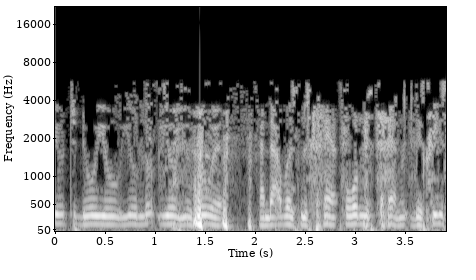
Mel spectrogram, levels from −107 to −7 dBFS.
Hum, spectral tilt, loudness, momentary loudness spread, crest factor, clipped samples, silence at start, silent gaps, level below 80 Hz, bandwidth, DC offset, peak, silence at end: none; -6 dB/octave; -21 LUFS; 9 LU; 20 dB; under 0.1%; 0 s; none; -38 dBFS; 6 kHz; under 0.1%; 0 dBFS; 0 s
